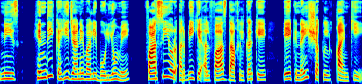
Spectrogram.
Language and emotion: Urdu, neutral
